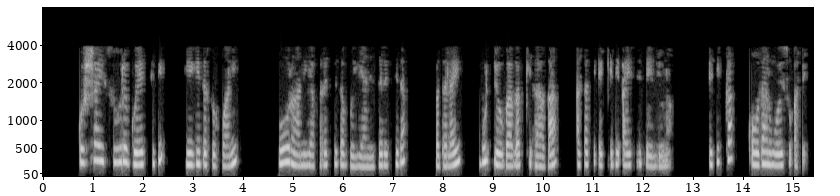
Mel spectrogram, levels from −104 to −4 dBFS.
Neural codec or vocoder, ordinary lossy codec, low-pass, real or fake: none; AAC, 16 kbps; 7.2 kHz; real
